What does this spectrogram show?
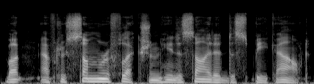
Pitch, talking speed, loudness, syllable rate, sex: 105 Hz, 170 wpm, -20 LUFS, 4.9 syllables/s, male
